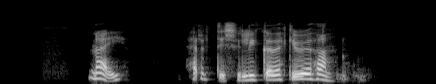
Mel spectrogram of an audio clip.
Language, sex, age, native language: Icelandic, female, 40-49, Icelandic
